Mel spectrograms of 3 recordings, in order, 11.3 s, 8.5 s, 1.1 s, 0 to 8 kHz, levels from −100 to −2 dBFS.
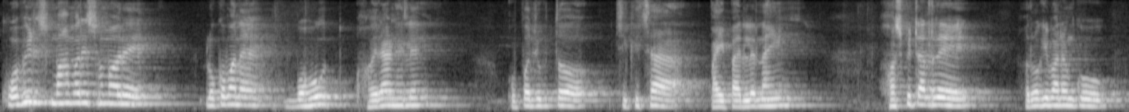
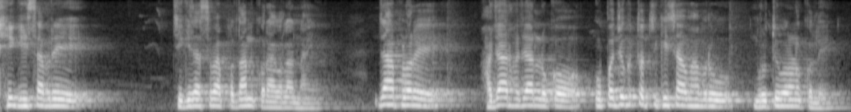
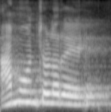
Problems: none marked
